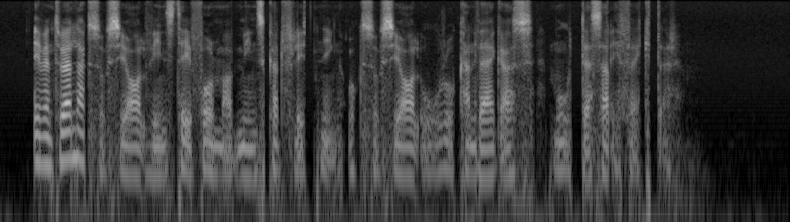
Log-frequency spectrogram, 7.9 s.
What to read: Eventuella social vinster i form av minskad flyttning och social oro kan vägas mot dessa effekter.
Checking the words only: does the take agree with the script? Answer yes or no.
yes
